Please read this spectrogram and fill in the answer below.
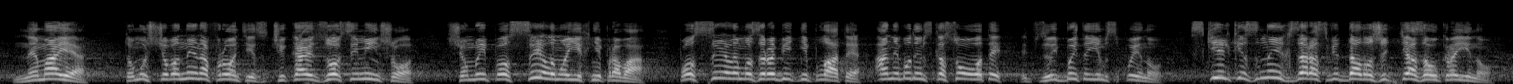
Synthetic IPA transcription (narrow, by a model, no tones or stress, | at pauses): nɛmɑjɛ | t̪ɔmuʃt͡ʃɔʋɔnɪnɐfɾɔnʲtʲit͡ʃekɑjʊtʲzɔwsʲiminʲʃɔɦɔ̰ | ʃt͡ʃɔmɪpɔsɪlˠɪmɔjixnʲipɾɐʋɑ̰ | pɔsɪlˠɪmɔzɐɾɔbʲit̚ʲnʲiplˠɑt̪ɪɐnɛbud̪ɪmskɐsɔwʊʋɐt̪ɪ | jbɪt̪ɪjimspɪnʊ̰ | skʲilʲkɪznɪxzɑɾɐsʋʲid̪ːɑlˠɔʒɪtʲːazɐʊkɾɐjinʊ̰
